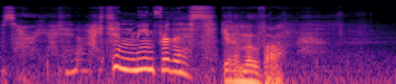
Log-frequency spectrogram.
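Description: A girl speaks in distress, close by.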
